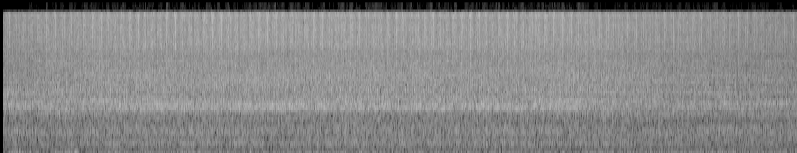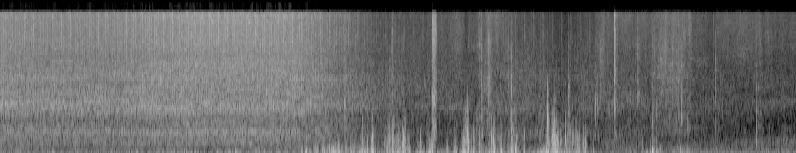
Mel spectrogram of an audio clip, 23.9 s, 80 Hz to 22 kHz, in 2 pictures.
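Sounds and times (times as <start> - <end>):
car engine idling: 0.0 - 23.9
uneven low thumps: 16.4 - 22.4.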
